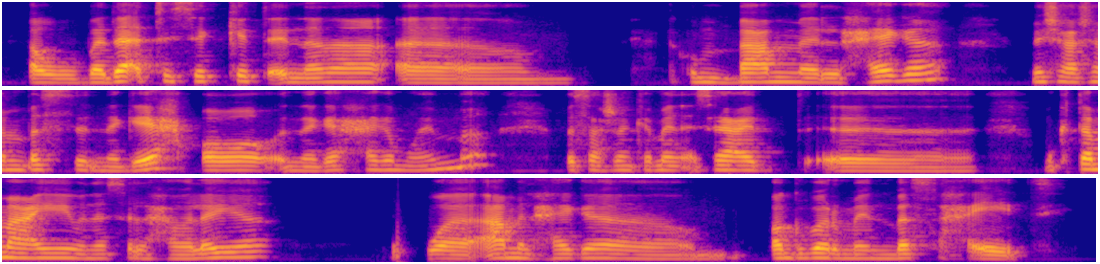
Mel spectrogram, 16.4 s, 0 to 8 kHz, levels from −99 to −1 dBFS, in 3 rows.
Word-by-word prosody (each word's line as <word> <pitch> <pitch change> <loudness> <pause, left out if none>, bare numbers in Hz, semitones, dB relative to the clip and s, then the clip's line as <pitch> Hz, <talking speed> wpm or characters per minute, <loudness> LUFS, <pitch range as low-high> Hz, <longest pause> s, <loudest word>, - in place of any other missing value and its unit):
أو 140 -1 +1
بدأت 150 +7 +6
سِكَّة 185 0 -2
إن 150 0 -3
أنا 160 0 0
آآ، 130 -1 -3 0.6
أكون 160 -1 -8
باعمل 160 -2 +2
حاجة 210 +7 +2 0.4
مش 170 0 -1
عشان 165 +1 -2
بس 170 0 0
النجاح، 140 -3 +4
آه، 155 -1 +2
النجاح 145 +3 -4
حاجة 165 0 -3
مهمة، 205 - -7 0.4
بس 155 +1 -1
عشان 160 +1 -5
كمان 155 0 -4
أساعد 160 -1 +2 0.3
آآ، 130 - -3 0.3
مجتمعي 165 -3 +4
والناس 150 0 -7
اللي 145 - -6
حواليا، 180 +8 -1 0.8
وأعمل 155 +2 +1
حاجة 155 -1 -1 0.7
أكبر 160 +1 +3
من 145 -1 -6
بس 155 0 +1
حياتي. 125 -2 -3
155 Hz, 115 wpm, -23 LUFS, 145-165 Hz, 0.8 s, بدأت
